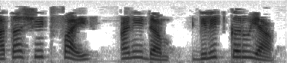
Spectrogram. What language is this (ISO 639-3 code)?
mar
